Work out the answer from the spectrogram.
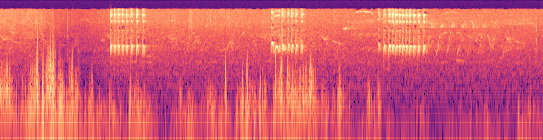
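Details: Loggerhead kingbird, Tyrannus caudifasciatus, singing in Caguas; its peculiar song, like a whistle or a small maraca, comes as high rattling buzzy bursts about a second long, repeated three times, over loud low rumbling and rustling noise.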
